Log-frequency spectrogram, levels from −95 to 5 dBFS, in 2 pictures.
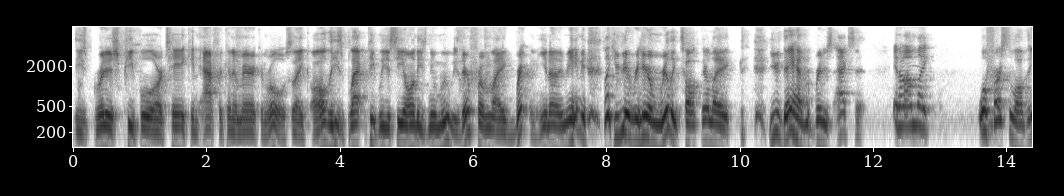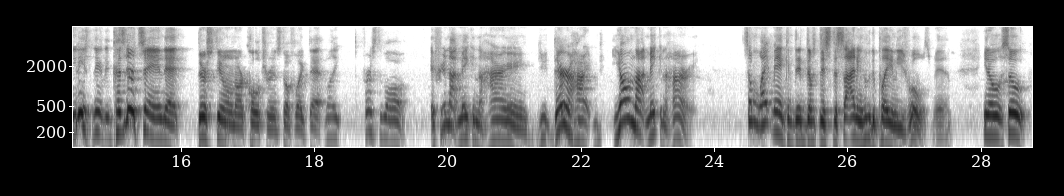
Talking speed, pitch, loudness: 215 wpm, 210 Hz, -17 LUFS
